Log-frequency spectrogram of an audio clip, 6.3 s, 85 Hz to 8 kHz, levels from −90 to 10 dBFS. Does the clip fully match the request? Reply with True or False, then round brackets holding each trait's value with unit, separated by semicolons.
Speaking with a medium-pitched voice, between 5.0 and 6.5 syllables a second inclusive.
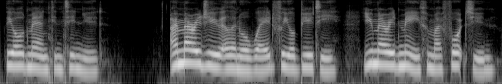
False (205 Hz; 5.4 syllables/s)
